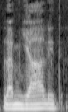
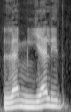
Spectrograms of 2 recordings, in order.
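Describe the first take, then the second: First: The vowel after the y sound is drawn out. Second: The vowel after the y sound is kept short. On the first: The speaker calls it wrong. "कुछ लोग तो ऐसे भी पढ़ते हैं ... गलत है, बिल्कुल गलत है" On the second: The speaker calls it right. "या को खींचना नहीं है, सिर्फ जबर है उस पे"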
